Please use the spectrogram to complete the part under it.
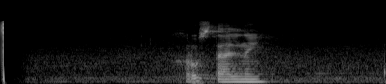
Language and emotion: Russian, neutral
